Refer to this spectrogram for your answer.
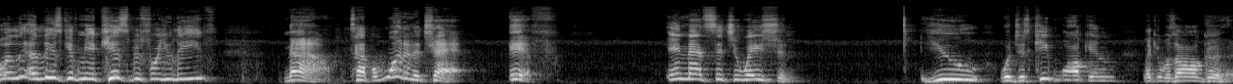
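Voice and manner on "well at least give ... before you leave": loud, yelled call-out, pitched up. Retelling a girl yelling after the speaker as they walk away, yelling out. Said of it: "baby girl yells out".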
